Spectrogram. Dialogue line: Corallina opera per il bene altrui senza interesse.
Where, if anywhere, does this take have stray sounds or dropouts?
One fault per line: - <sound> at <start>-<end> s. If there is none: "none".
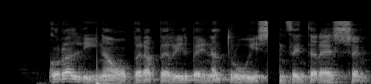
- dropout at 2.7-2.8 s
